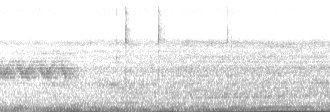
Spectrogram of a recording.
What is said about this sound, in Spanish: Amor, qué pena, suena la alarma de un carro.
